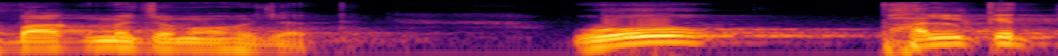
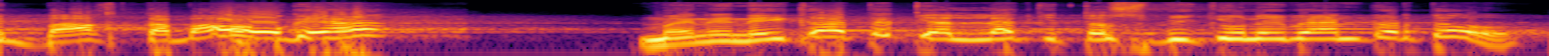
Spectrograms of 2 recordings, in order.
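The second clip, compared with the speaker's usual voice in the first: much higher, louder, fast rebuke; anguished reproach; 13 semitones higher, 4 dB louder, faster than usual. Retold or imitated. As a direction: cry out in blame at ruined garden. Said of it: "वो कह रहा है कि".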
